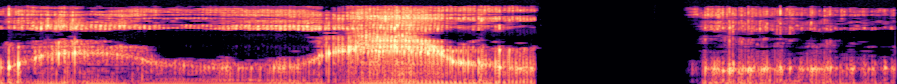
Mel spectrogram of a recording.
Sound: monster growling

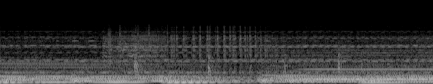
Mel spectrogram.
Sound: door creaks

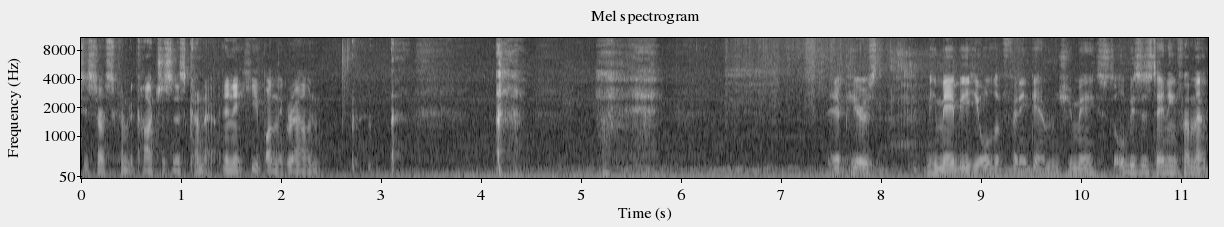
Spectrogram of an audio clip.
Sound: coughs

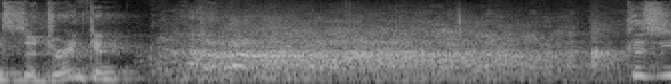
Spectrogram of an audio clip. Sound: audience laughs

